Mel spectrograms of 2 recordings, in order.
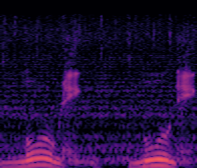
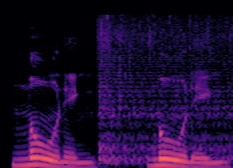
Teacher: the sound R, is not pronounced right before consonant sounds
